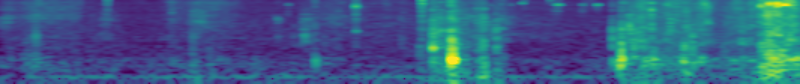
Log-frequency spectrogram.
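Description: A hand rummaging among items inside a handbag: mostly quiet at first with one click, then rustling and sharp clicks growing louder near the end as things are moved about in the bag.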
